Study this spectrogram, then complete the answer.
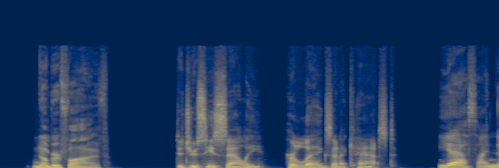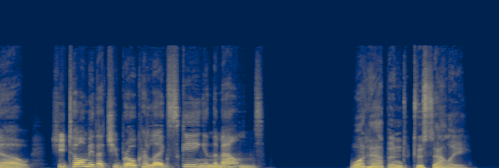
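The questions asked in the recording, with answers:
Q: What happened to Sally?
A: She broke her leg skiing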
